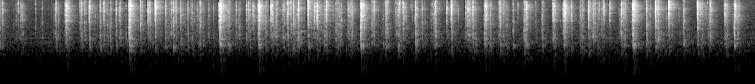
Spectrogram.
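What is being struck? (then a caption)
Plastic computer keyboard. Long polished nails and fingertips type rapidly with both hands on a compact pink and white plastic keyboard resting on a wooden desk. A dense, steady stream of sharp, bright plastic clicks and taps follows, with no low-end thump. Each keystroke dies away almost instantly.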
